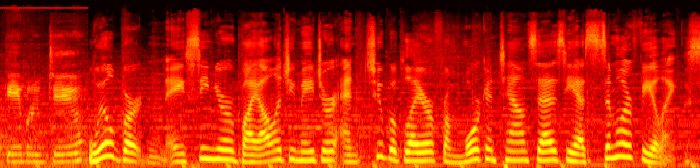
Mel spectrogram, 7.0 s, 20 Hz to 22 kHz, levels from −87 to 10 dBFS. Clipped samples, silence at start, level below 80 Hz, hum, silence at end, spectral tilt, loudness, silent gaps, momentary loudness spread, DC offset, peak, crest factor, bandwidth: under 0.1%; 0 s; -38 dBFS; none; 0 s; -4.5 dB/octave; -17 LUFS; none; 7 LU; under 0.1%; -4 dBFS; 14 dB; 19 kHz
